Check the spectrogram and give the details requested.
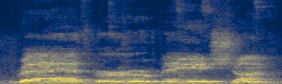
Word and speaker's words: reservation: Where's the fourth tone? Reservation. Here. The V sound. Remember in English, when it's 2 or more syllables, I'm going to have somewhere where the sound breaks in English, and there'll be a fourth tone. It's here with the V.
